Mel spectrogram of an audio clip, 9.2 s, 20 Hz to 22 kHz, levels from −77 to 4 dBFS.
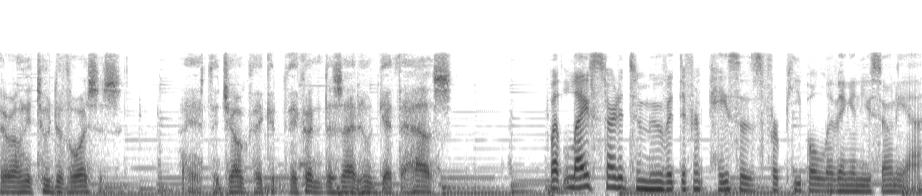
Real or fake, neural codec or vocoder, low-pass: real; none; 7.2 kHz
